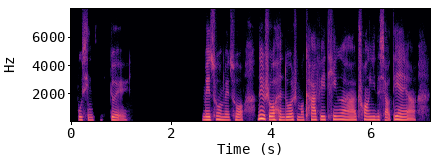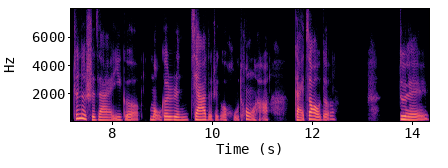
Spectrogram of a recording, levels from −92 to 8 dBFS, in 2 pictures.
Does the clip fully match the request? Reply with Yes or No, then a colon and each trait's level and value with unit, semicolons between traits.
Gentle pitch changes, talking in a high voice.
Yes: narrow, 2.0 semitones; high, 210 Hz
